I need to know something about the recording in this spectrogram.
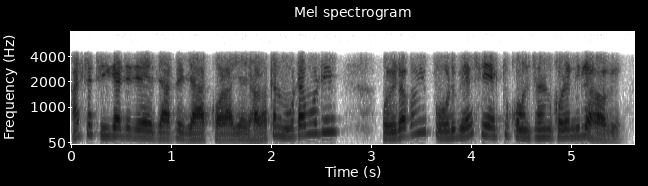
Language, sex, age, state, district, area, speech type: Bengali, male, 60+, West Bengal, North 24 Parganas, urban, conversation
